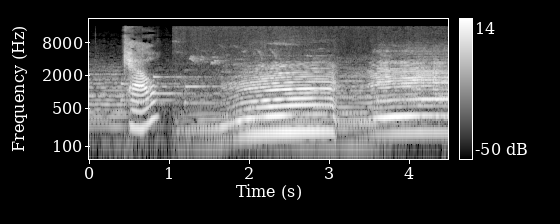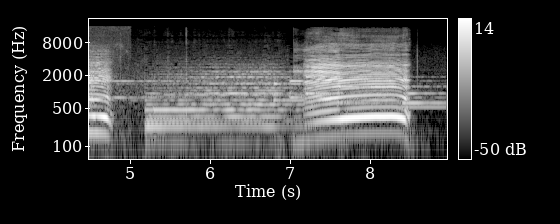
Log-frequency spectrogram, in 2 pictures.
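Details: A cow (Bos taurus) gives four long, deep, droning moos, each lasting one to two seconds, after a brief high squeal at the start.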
